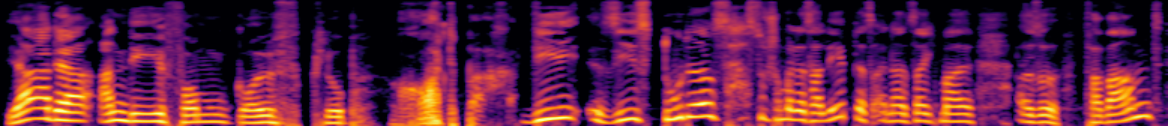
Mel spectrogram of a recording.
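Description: Man, high voice, mellow tone, dry close mic, casual chat host. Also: sing-song, unhurried, few pauses, no echo. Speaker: podcast host.

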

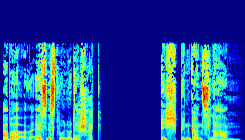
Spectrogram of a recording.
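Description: A man playing a gentle, helpless father who talks in a soothing, apologetic way. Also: low voice, animated, slow, husky, no room sound, clean studio sound, pitched above the performer's own voice, full character voice.

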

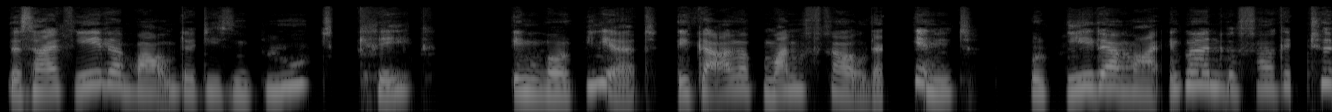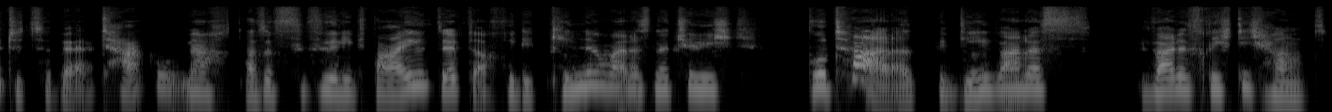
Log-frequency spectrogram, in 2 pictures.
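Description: A woman's voice: mid-range voice, animated, brisk, husky, no echo. A woman from Nepal who grew up in West Papua, a guest in an interview, telling her story earnestly and at length, often restarting her sentences. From Nepal, raised in West Papua. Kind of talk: conversational storytelling.

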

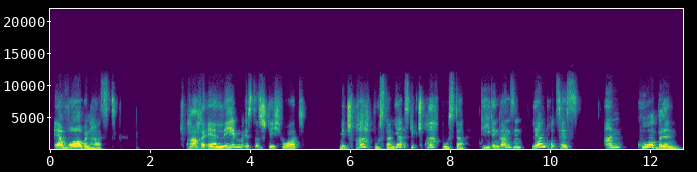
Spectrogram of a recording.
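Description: Woman, middle-aged, language coach; emphatic motivational webinar delivery, slow and deliberate. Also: a little high. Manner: emphatic, lively, coaching tone addressing the listener directly.

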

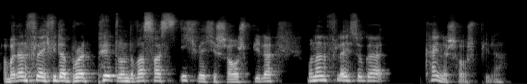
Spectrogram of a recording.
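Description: A man talking as a podcast guest, animated and quick in bursts, in casual conversation. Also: on the high side, creaky.

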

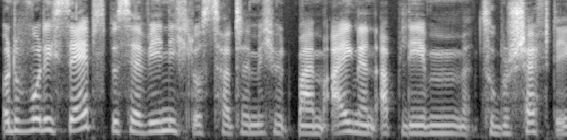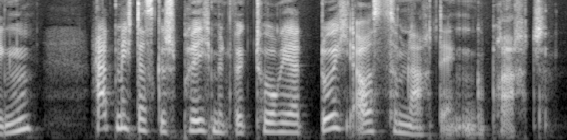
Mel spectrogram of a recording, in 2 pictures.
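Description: A woman's voice: medium pitch, fairly quick, no room sound, clean studio sound. A woman in her thirties hosting a podcast, introducing the show and asking questions in a friendly, conversational way. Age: 30s. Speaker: podcast host. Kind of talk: podcast interview.

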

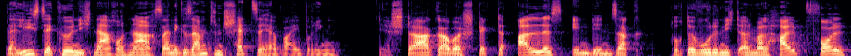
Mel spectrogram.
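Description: Low-voiced woman reading a fairy tale. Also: animated, moderate pace, fairly bright tone. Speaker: storyteller.

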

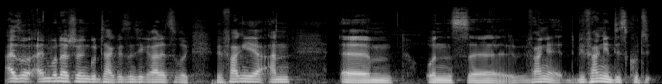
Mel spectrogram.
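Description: Low-voiced man hosting a loose podcast chat. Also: a little fast, a little mellow. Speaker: podcast host. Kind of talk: casual chat.

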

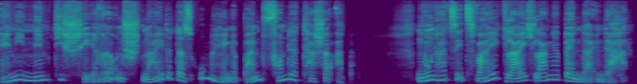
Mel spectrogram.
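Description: A man narrating a children's story in a very expressive, sing-song storytelling manner. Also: a little high, husky, no room sound, clean studio sound.

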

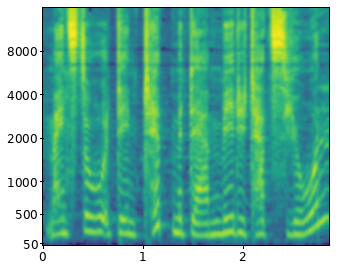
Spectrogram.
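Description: A woman's voice: medium pitch, slow pace, husky. A woman voicing a caring, curious heroine who reassures and thinks aloud in a children's audio drama.

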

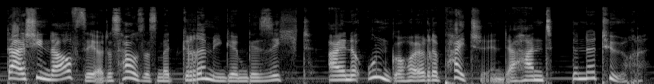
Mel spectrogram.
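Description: A woman narrating a fairy tale in a calm, measured storytelling voice. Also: mid-range voice, soft background music.

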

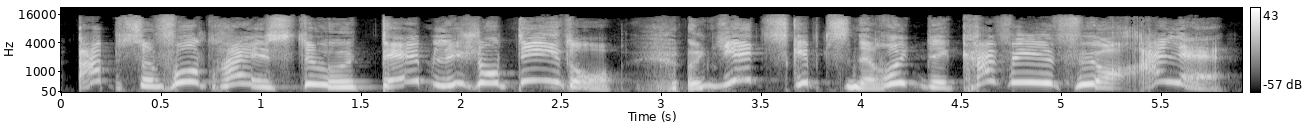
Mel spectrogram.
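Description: A grand old granny with a warbly voice, as a man puts her on in a comedy storybook. She sounds squeaky high and swoops up and down. The sound is dry and close. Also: sing-song, unhurried, fairly bright tone, no echo, full character voice. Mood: grateful festive. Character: grateful older woman, grand granny.

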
